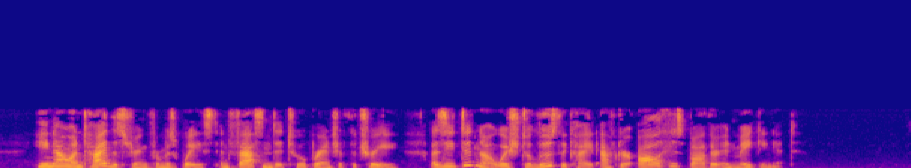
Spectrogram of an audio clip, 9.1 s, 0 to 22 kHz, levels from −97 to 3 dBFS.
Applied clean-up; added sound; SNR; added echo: none; none; none; none.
